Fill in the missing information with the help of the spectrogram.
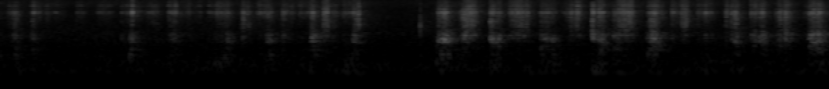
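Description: A wooden stylus scratches fine lines into a flat, black-coated scratch art card. Quiet, bright, dry scratching strokes come in a rapid series; they are softer at first, pause briefly around the two-second mark, then grow crisper and louder.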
